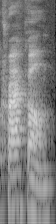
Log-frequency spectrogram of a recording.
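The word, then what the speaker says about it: Craic On: It is called Crack On. That's the name of the new pod though. It's spelled C-R-A-I-C-O-N. So Crack On being obviously, you know, crack on, good laugh.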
